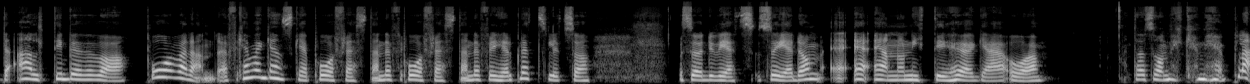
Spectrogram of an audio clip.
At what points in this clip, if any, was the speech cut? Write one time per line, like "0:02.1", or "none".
0:02.3
0:04.0
0:07.6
